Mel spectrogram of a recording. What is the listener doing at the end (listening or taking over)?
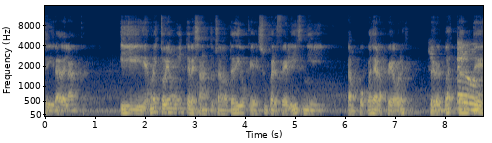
listening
